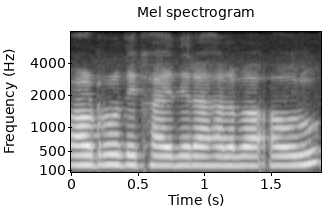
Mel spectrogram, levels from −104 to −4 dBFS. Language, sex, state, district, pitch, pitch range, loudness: Bhojpuri, female, Uttar Pradesh, Deoria, 200 Hz, 195-205 Hz, -17 LUFS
